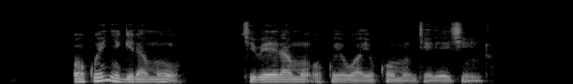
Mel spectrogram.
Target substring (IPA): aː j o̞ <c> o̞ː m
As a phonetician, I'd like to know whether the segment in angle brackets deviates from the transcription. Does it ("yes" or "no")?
yes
